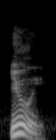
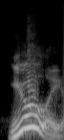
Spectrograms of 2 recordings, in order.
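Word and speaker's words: Ueli: How would you pronounce that? Uli Uli.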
